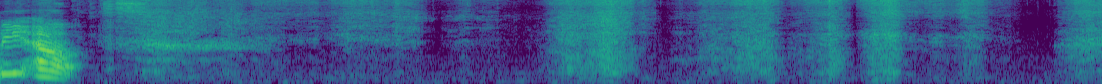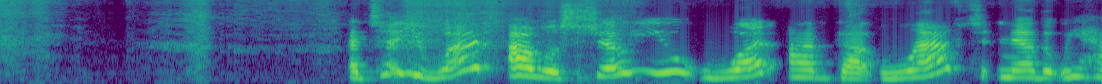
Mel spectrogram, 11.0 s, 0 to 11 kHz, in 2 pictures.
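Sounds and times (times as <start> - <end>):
rustling and rubbing strokes: 0.2 - 9.8.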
